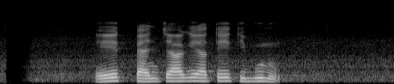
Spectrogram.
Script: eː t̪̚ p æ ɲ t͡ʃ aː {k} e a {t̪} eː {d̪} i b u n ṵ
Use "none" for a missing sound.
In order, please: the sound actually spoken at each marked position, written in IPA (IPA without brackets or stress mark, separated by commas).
ɡ, t̪, t̪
